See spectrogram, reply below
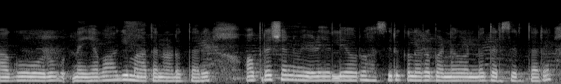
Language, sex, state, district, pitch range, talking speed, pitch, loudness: Kannada, female, Karnataka, Belgaum, 175-195 Hz, 130 wpm, 180 Hz, -18 LUFS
